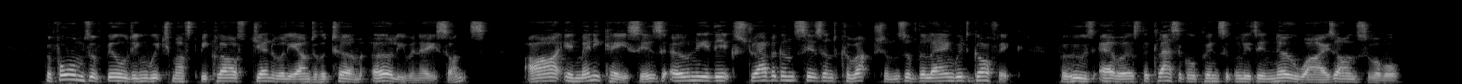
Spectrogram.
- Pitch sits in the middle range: Yes, medium, 150 Hz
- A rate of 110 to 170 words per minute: Yes, average, 155 wpm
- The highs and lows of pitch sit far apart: No, average, 4.7 semitones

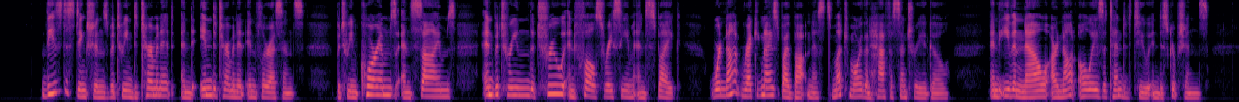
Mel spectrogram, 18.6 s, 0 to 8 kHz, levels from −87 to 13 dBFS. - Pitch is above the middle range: No, medium, 175 Hz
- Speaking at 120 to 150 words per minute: Yes, average, 140 wpm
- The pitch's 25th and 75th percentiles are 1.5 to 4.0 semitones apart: No, average, 5.0 semitones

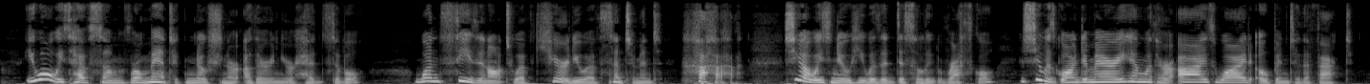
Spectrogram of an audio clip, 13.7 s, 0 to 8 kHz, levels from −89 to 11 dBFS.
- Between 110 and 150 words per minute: No, average, 195 wpm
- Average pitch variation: No, wide, 7.5 semitones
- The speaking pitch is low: No, medium, 185 Hz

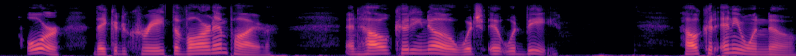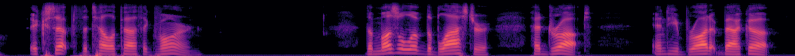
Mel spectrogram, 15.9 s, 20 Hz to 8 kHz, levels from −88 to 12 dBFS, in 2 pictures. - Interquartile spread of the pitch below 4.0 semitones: Yes, average, 3.4 semitones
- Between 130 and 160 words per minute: Yes, average, 140 wpm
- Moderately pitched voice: Yes, medium, 155 Hz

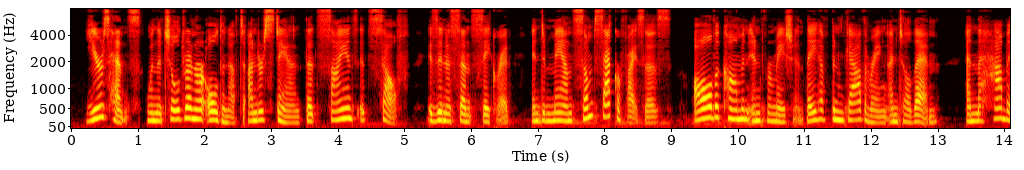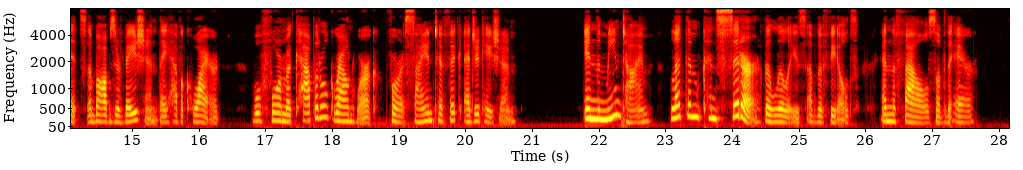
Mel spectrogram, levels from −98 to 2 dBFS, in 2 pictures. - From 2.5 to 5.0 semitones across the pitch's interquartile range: No, wide, 5.5 semitones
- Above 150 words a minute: No, average, 145 wpm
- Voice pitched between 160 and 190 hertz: Yes, medium, 185 Hz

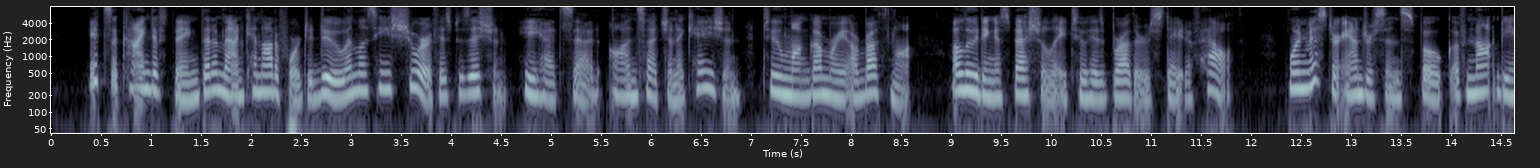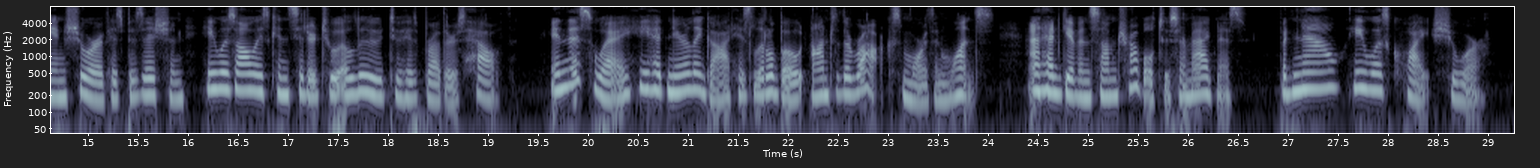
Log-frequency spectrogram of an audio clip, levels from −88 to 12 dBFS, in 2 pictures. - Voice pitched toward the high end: Yes, high, 210 Hz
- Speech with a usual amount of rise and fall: Yes, average, 4.2 semitones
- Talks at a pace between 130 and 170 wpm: No, average, 180 wpm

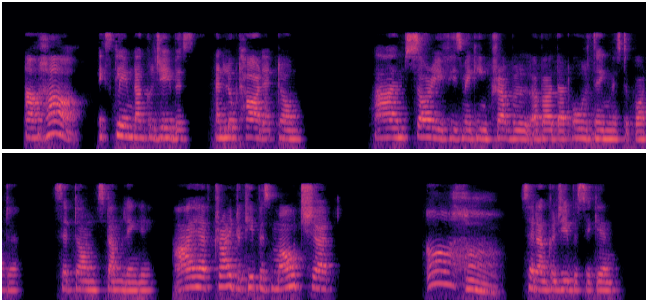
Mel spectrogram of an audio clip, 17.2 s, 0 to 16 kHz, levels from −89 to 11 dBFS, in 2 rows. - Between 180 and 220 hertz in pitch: Yes, high, 190 Hz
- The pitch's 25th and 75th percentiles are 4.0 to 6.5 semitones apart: No, narrow, 2.6 semitones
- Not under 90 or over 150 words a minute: Yes, slow, 135 wpm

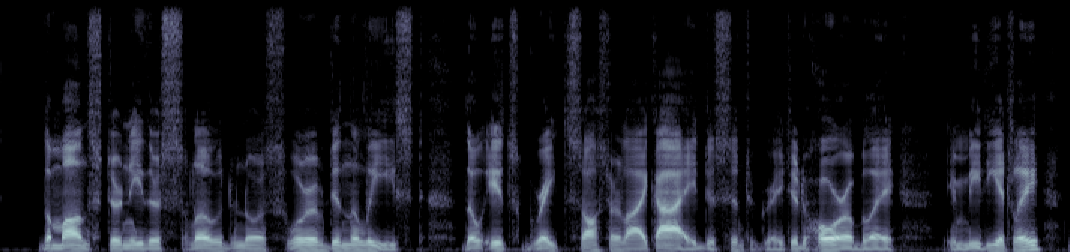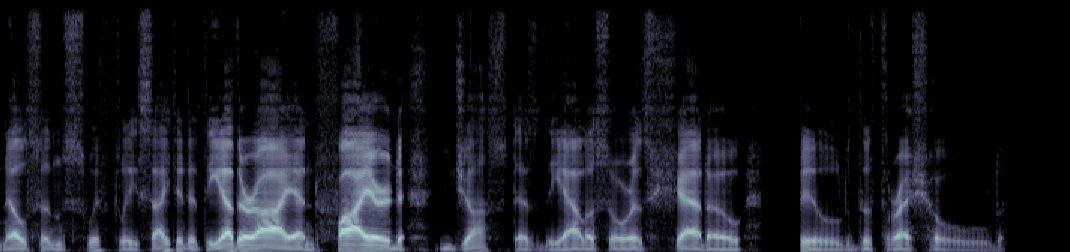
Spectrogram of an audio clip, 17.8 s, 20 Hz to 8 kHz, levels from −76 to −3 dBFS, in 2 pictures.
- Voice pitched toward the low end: Yes, very low, 80 Hz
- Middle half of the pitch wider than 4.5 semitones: No, average, 3.5 semitones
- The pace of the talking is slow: Yes, slow, 120 wpm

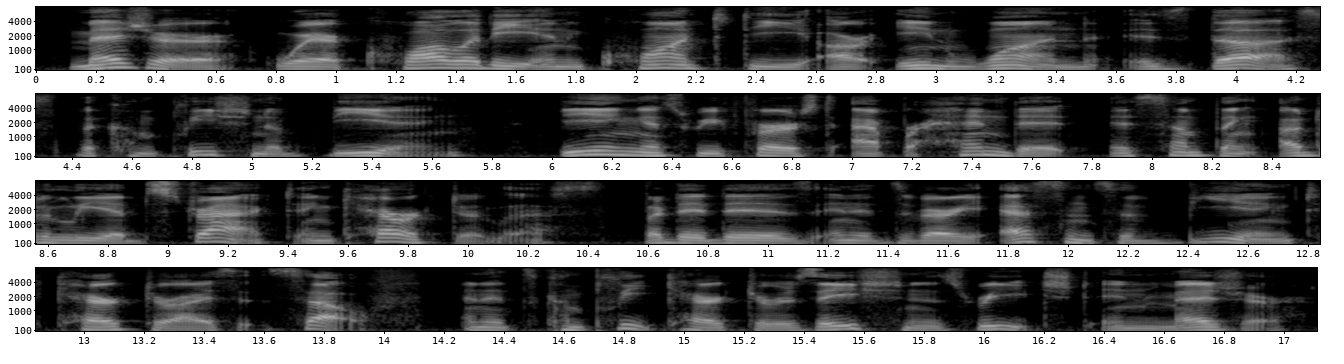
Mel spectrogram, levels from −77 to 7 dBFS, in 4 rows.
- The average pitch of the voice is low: Yes, low, 125 Hz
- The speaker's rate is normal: Yes, average, 160 wpm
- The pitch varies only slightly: No, average, 4.4 semitones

